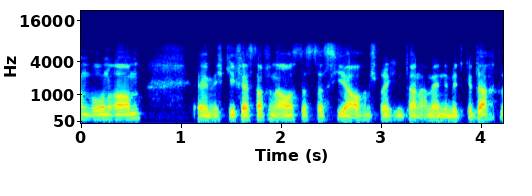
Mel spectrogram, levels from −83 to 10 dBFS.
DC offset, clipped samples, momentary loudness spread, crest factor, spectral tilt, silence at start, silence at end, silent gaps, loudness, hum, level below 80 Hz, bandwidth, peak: under 0.1%; under 0.1%; 7 LU; 20 dB; -6.5 dB/octave; 0 s; 0 s; none; -25 LUFS; none; -60 dBFS; 8 kHz; -4 dBFS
